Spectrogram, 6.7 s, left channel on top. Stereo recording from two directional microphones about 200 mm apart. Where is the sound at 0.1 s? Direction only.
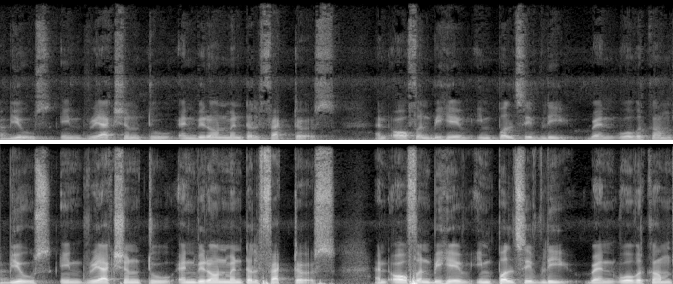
55° right (ahead or behind).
